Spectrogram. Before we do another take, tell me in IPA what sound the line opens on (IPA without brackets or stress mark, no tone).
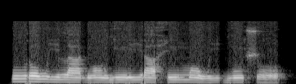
u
